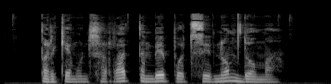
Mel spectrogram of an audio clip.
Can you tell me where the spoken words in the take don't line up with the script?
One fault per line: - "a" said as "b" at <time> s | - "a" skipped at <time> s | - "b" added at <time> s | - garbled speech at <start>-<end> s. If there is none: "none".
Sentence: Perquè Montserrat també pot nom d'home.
- "ser" added at 2.0 s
